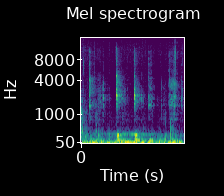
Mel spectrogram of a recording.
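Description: Computer keyboard keystrokes: a run of quick, light key clicks as code is edited.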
